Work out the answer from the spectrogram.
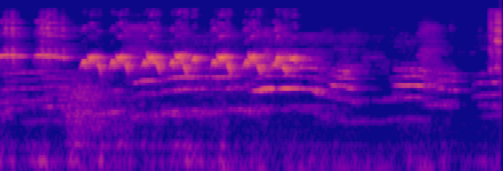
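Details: Cage-bird song, a series of bright whistled notes repeated rapidly, then lower clear whistles, over a low murmur of background voices.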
